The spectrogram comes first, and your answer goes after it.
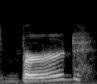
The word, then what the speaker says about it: bird: other one here is bird okay pronounce that d instead of burr wasn't the bur the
